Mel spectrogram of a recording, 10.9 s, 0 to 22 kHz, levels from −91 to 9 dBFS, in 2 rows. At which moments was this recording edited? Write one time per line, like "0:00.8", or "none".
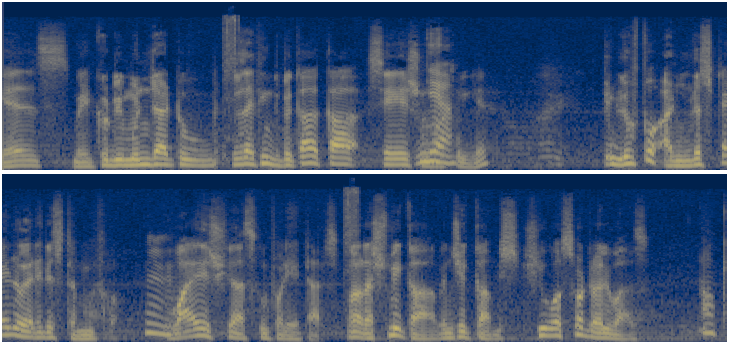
0:01.6
0:07.8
